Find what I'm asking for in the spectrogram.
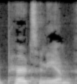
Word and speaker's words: peritoneum: Peritoneum, sorry, I keep saying, I'm like looking at this perimetrium word, thank you, peritoneum. Peritoneum, which is the cell layer that covers the internal organs in the body. So I've said it wrong a couple times. I apologize because it's labeled wrong on that slide. Peritoneum is how we say that.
